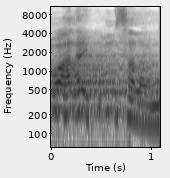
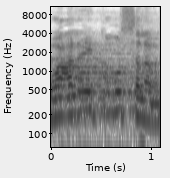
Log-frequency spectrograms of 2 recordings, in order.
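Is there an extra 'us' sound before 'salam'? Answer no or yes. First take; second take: no; yes. First: Alaikum runs straight into salam with no extra sound. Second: An extra 'us' links alaikum to salam. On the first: The speaker calls it wrong. "আপনারা অনেকে বললেন" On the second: The speaker calls it right. "না, বলেন"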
